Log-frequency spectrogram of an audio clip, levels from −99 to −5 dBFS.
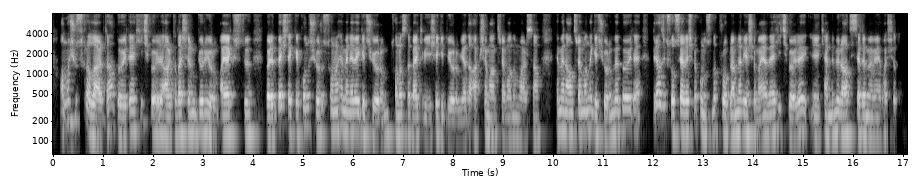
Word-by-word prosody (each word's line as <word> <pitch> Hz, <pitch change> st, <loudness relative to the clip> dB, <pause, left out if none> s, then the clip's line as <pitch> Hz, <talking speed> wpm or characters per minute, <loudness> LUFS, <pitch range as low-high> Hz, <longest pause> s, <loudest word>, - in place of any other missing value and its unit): Ama -, -, -6 dB
şu -, -, +3 dB
sıralarda, 105 Hz, +11 st, +2 dB
böyle, 115 Hz, +4 st, 0 dB
hiç, 180 Hz, -, -1 dB
böyle, 415 Hz, 0 st, 0 dB
arkadaşlarımı 130 Hz, +2 st, 0 dB
görüyorum, 130 Hz, 0 st, -1 dB
ayaküstü, 125 Hz, +1 st, +4 dB, 0.3 s
böyle, 115 Hz, 0 st, +4 dB
5 165 Hz, 0 st, +4 dB
dakika -, -, +1 dB
konuşuyoruz, 160 Hz, -5 st, -3 dB
sonra 140 Hz, +1 st, -4 dB
hemen 140 Hz, -4 st, -2 dB
eve 135 Hz, +1 st, +5 dB
geçiyorum. 130 Hz, 0 st, -2 dB
Sonrasında 120 Hz, 0 st, -2 dB
belki 115 Hz, 0 st, +3 dB
bir 115 Hz, -, +1 dB
işe 115 Hz, +1 st, +2 dB
gidiyorum 105 Hz, -3 st, -3 dB
ya 105 Hz, -, -1 dB
da -, -, -1 dB
akşam 115 Hz, +2 st, -3 dB
antrenmanım 115 Hz, 0 st, -5 dB
varsa 110 Hz, +1 st, 0 dB, 0.3 s
hemen 140 Hz, 0 st, -2 dB
antrenmana 135 Hz, +2 st, 0 dB
geçiyorum 120 Hz, -1 st, -2 dB
ve, 140 Hz, 0 st, -3 dB
böyle, 150 Hz, 0 st, -1 dB, 0.2 s
birazcık 175 Hz, -1 st, -1 dB
sosyalleşme 135 Hz, +2 st, +4 dB
konusunda 140 Hz, 0 st, -6 dB
problemler 130 Hz, -1 st, -2 dB
yaşamaya 125 Hz, -1 st, +1 dB
ve 130 Hz, +1 st, +1 dB
hiç, 160 Hz, -, -2 dB
böyle, 425 Hz, 0 st, 0 dB
iii, 115 Hz, -1 st, -2 dB
kendimi 125 Hz, +3 st, -3 dB
rahat 130 Hz, 0 st, 0 dB
hissedememeye 115 Hz, -3 st, +2 dB
başladım. 445 Hz, +2 st, -8 dB
130 Hz, 160 wpm, -24 LUFS, 120-140 Hz, 0.3 s, eve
